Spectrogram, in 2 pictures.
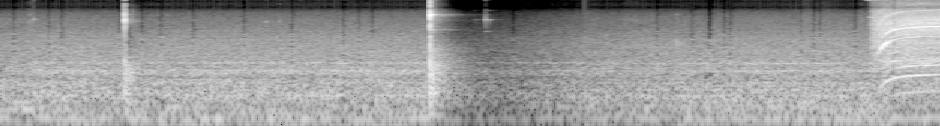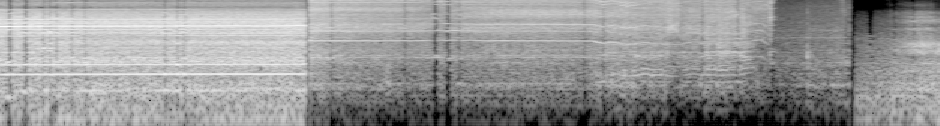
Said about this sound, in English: Let's go drill that out, see what we get.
